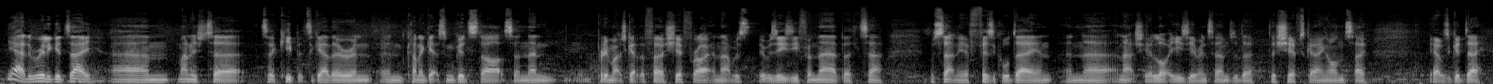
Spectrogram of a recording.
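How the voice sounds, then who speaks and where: A man's voice: on the low side, level tone, fast talker, few pauses, a bit bright. A young man, a sailor being interviewed, chatting in an upbeat, self-deprecating way. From Great Britain. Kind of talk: casual post-race interview.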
